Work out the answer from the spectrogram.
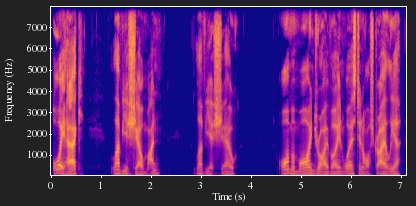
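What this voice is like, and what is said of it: Attempted Australian accent. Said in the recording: “I can't do a good Aussie accent. ... I don't know if I'm doing a good Australian accent.”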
